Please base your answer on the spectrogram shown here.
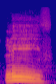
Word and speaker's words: leave: Some vowels are very short, live, and the others are very long, leave.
